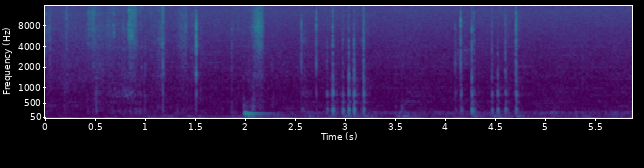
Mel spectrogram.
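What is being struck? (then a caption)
Hardcover book spine with paper dust jacket. Long nails tap and scratch along the paper dust jacket on the spine of a hardcover copy of *The Golden Compass*, held upright. The result is a quiet, irregular series of soft, dull taps mixed with faint scratching, mostly low in tone, with each tap dying away quickly.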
